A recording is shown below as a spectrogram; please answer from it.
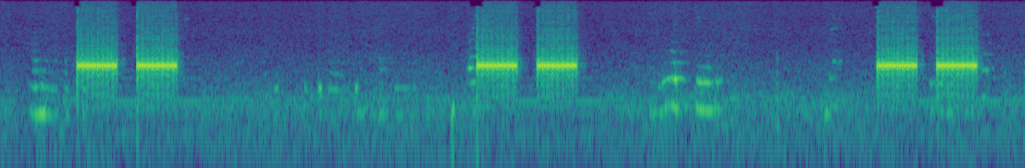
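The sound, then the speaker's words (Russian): Telephone keypad dialing tones: six short, steady beeps in three closely spaced pairs, separated by longer pauses filled with faint low background noise. “Звоню, я звоню, я уже на третий номер звоню.”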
